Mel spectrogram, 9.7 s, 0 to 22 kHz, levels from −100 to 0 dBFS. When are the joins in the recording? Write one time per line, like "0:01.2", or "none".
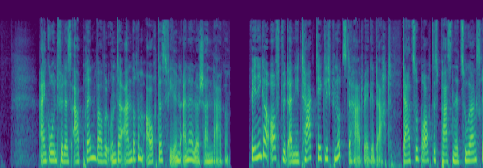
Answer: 0:05.0
0:08.0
